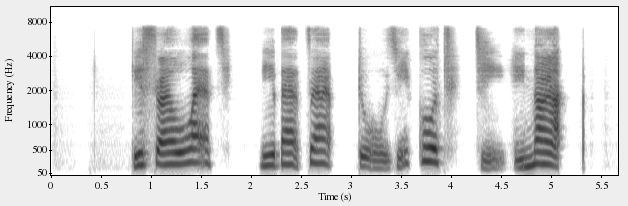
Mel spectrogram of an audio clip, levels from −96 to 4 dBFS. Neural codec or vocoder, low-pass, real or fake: codec, 16 kHz, 0.5 kbps, FreqCodec, larger model; 7.2 kHz; fake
